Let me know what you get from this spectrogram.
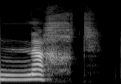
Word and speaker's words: Nacht: This word is also good to see why it's important not to pronounce the ch as a k. Die Nacht is the night and nackt is naked.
